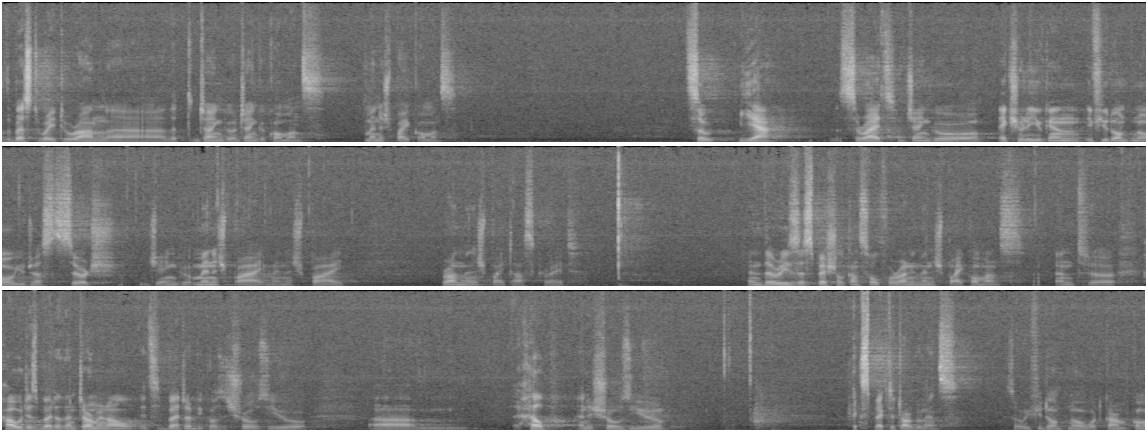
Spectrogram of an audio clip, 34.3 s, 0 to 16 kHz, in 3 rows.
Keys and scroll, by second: 10.3 ctrl+shift+super+a, 13.5 alt+BackSpace, 30.1 Return.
